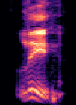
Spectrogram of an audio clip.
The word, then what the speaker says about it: Lea: Is it Leah or Leah? Lee. I've been pronouncing it wrong the whole time.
